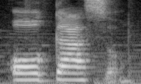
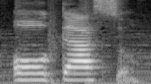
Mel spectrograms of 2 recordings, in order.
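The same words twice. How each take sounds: No difference in how they are said.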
